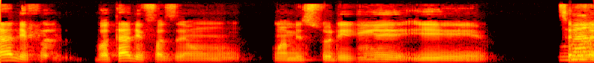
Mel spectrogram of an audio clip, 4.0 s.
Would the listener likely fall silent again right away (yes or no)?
yes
